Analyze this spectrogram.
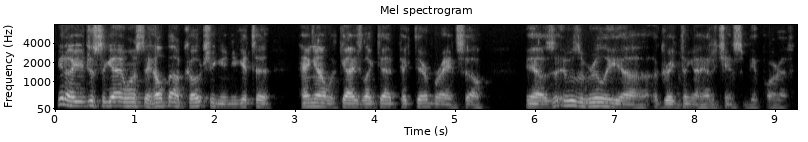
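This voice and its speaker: A man's voice: mid-range voice, fairly quick, warm tone, lo-fi sound. A man who works in radio and media, chatting casually in an interview and telling stories with easy, self-deprecating humor.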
